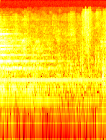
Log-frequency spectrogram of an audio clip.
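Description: Ring bell struck once, its ringing slowly fading: the bell for the start of round two.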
